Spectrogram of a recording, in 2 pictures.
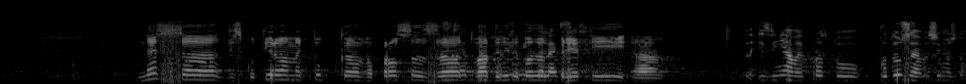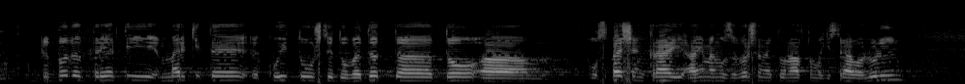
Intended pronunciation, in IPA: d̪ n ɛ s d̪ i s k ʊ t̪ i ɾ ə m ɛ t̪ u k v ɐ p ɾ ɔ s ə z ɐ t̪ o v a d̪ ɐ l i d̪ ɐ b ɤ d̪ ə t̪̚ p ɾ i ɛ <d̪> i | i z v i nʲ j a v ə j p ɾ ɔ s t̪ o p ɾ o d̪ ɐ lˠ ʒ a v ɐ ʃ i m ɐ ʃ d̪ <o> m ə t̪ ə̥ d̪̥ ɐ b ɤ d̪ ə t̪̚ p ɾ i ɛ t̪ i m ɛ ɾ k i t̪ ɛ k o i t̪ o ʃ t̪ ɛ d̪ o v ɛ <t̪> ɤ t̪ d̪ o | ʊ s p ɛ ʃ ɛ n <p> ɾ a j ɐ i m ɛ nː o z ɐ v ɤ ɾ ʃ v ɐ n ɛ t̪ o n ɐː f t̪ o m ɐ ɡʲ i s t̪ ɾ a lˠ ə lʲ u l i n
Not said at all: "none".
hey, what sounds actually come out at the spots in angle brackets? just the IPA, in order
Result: t̪, u, d̪, k

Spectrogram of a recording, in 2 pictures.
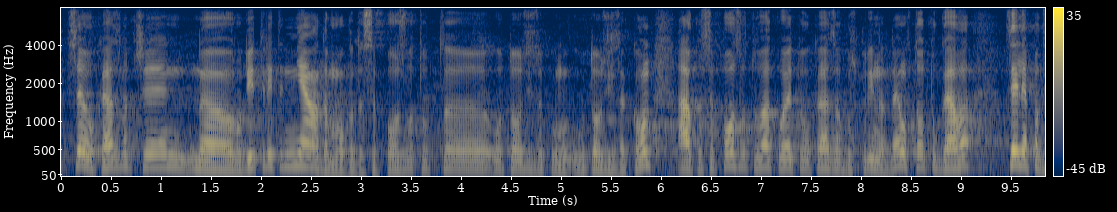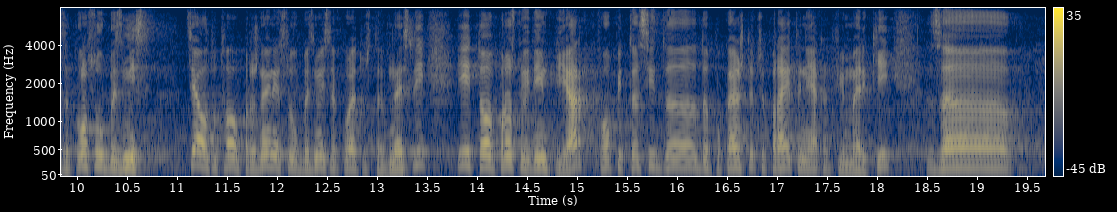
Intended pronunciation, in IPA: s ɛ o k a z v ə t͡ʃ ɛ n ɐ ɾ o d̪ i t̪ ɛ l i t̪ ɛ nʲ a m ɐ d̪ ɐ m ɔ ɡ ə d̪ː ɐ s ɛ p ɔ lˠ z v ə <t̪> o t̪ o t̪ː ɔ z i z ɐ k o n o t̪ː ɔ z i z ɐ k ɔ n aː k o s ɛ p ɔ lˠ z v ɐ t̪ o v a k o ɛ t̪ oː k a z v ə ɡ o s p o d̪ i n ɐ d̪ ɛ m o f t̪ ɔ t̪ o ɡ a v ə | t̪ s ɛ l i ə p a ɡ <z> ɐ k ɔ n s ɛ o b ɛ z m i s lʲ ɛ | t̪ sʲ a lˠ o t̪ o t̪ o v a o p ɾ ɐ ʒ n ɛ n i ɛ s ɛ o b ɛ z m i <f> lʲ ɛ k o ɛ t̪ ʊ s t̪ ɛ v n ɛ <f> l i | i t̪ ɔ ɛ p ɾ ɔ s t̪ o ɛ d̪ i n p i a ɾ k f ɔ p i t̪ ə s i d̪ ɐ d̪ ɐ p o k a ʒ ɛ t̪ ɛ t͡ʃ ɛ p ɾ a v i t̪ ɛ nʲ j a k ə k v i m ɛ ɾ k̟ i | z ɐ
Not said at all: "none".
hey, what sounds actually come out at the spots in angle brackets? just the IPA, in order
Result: t̪, z, s, s

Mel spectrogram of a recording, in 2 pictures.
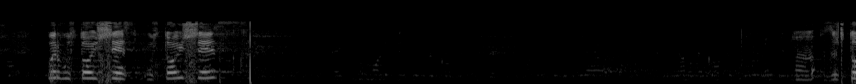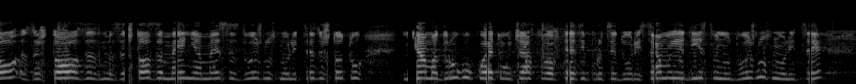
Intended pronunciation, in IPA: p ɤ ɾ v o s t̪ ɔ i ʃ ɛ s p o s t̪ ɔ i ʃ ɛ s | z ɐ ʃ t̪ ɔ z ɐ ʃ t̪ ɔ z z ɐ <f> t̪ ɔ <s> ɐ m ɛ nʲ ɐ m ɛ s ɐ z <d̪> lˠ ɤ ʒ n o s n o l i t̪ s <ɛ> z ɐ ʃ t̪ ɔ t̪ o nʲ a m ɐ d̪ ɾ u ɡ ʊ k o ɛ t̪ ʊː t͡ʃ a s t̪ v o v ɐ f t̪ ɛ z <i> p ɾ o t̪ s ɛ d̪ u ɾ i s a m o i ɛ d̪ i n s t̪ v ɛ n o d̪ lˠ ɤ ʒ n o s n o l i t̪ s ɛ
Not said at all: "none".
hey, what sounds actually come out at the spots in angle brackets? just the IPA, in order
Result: ʃ, z, d̪, ɛ, i

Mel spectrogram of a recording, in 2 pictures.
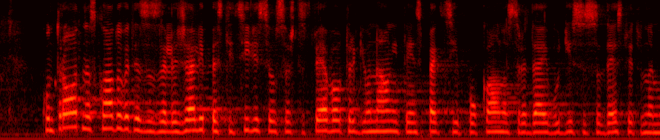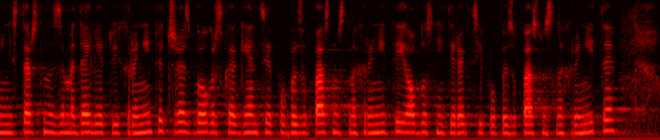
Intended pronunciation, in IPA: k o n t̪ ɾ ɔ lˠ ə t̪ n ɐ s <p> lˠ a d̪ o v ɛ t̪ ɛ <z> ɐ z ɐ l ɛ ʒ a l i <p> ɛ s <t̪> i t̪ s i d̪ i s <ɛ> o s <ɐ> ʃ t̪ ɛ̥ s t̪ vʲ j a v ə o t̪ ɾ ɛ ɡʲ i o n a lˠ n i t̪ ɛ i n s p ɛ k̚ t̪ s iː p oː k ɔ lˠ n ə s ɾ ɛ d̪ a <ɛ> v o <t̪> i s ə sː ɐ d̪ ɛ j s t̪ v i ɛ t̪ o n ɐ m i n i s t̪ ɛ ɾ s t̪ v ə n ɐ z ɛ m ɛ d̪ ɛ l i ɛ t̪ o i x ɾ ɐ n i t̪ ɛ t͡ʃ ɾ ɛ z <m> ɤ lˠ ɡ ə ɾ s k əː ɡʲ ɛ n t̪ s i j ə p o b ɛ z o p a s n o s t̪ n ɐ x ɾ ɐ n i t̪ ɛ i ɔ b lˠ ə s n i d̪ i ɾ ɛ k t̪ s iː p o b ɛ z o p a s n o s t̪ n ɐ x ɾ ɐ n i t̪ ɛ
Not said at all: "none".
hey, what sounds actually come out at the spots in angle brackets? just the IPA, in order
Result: k, z, p, t̪, ɛ, ə, i, d̪, b

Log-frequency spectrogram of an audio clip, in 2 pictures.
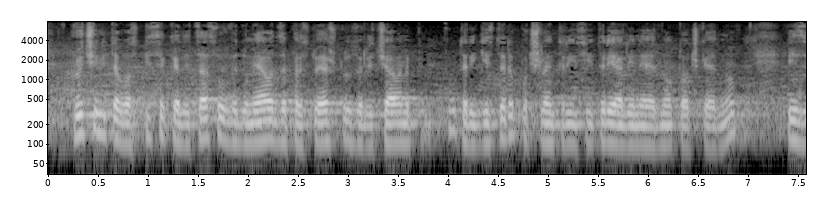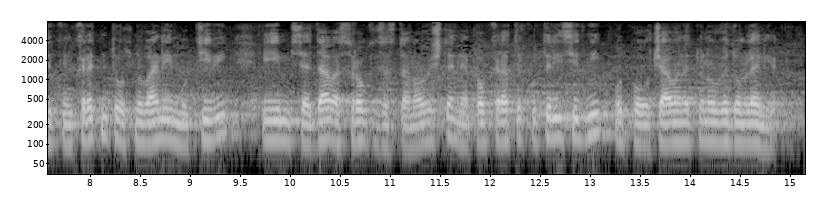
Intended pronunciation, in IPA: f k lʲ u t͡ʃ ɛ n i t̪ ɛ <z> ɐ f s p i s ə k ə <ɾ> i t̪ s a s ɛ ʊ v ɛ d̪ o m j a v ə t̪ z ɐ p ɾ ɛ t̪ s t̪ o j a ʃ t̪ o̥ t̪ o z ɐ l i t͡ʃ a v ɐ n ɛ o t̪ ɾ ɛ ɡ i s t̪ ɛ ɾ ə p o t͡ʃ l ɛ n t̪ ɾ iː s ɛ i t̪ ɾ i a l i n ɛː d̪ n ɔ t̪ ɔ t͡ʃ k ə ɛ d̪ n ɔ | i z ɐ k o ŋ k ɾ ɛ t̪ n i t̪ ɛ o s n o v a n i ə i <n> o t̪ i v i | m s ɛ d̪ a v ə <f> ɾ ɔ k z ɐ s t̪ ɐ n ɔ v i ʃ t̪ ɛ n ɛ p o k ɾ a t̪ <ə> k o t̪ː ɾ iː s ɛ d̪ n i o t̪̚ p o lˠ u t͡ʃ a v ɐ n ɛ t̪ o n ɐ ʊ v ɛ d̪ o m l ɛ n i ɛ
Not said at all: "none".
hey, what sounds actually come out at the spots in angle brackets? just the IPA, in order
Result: v, l, m, s, ə

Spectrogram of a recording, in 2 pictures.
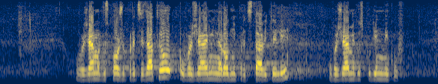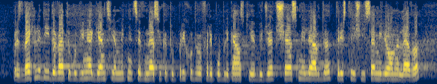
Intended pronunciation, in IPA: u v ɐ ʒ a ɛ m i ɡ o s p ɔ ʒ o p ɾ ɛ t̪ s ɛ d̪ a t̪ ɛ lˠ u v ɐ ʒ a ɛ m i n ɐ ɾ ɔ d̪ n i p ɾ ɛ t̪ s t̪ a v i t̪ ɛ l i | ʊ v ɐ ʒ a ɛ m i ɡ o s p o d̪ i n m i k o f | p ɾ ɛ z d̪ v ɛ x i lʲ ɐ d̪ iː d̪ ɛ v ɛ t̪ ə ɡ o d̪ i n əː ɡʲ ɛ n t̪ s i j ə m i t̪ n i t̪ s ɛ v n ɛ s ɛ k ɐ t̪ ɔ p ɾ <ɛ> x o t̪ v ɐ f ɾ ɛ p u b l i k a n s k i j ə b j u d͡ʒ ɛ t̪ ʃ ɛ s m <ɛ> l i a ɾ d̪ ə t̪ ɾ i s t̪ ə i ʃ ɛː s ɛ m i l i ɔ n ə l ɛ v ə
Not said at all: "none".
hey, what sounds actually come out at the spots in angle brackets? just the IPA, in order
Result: i, i

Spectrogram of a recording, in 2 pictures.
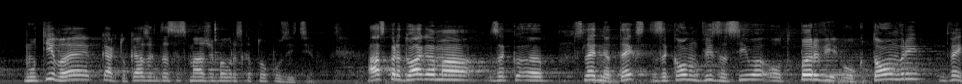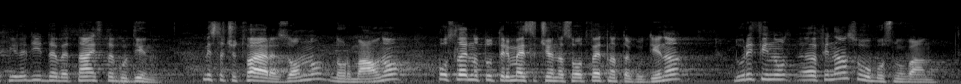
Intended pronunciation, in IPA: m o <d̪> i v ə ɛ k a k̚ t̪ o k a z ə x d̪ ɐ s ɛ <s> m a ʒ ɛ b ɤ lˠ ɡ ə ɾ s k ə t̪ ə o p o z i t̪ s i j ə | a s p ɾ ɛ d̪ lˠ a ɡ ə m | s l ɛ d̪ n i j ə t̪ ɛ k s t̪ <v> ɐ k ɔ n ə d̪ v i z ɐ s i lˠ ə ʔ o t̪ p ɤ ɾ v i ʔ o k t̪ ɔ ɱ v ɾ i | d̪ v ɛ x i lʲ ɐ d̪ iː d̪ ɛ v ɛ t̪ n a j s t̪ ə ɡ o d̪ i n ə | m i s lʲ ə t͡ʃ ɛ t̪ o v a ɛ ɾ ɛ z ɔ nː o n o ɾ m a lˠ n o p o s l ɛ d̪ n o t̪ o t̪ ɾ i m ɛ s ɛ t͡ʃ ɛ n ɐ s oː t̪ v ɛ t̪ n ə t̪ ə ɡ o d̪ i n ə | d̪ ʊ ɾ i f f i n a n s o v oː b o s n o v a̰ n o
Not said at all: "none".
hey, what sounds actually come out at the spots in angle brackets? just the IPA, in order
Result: t̪, s, z

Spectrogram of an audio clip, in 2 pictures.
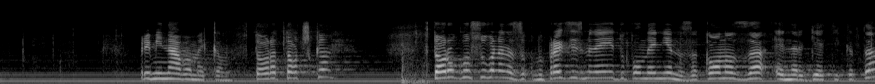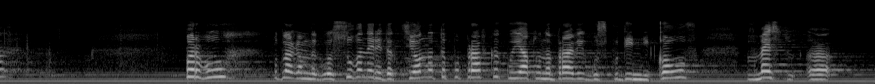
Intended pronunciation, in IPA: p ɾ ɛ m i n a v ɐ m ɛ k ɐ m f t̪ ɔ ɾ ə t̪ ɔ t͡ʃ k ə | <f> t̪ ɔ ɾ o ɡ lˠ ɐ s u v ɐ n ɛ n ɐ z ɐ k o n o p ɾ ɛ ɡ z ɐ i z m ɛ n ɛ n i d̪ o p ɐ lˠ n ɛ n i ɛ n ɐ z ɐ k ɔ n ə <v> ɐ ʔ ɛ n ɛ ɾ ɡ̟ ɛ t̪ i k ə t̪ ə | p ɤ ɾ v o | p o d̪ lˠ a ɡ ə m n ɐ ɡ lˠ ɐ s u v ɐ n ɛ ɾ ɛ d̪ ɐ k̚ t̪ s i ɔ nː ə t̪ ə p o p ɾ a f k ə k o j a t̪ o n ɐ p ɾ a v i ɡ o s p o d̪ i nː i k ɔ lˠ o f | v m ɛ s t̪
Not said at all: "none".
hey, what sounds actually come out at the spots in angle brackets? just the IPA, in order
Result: f, z

